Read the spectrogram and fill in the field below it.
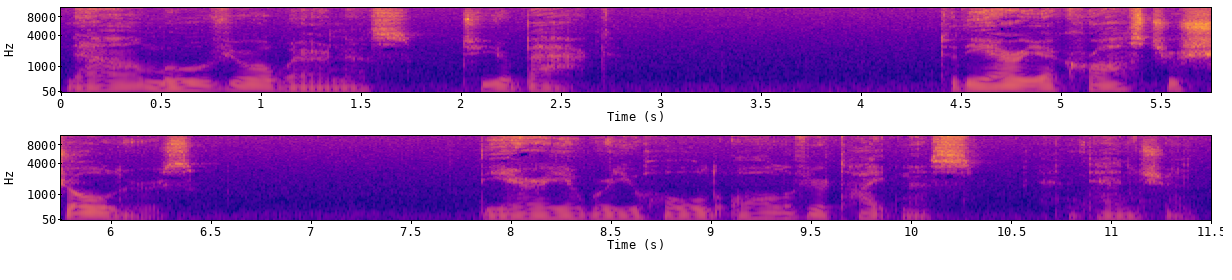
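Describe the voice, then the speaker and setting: A man guiding a slow, calm breathing and body relaxation exercise in a soothing voice. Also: low voice. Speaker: meditation guide. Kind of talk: guided relaxation narration.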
